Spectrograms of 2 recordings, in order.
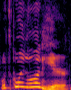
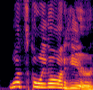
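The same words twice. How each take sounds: First: High, slow, loud baffled question; bewildered. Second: Very high, loud, slow demand. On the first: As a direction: demand it, totally confused. Angeline confused at the scene. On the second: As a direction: yell it, getting angry. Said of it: "she demanded". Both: Acted.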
